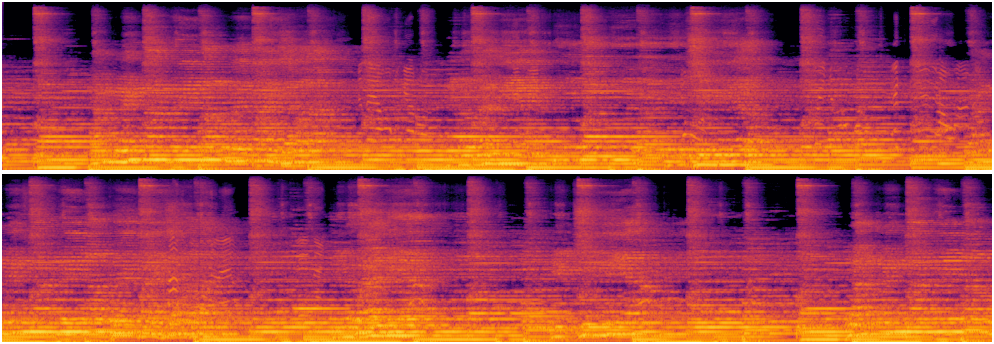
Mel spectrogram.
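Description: Church choir singing a gospel song to electronic keyboard accompaniment with bass and a steady drum beat.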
